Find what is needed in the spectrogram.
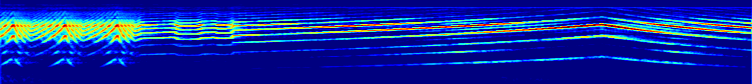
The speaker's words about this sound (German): Da können wir unterschiedliche so Sirenen und so weiter machen.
